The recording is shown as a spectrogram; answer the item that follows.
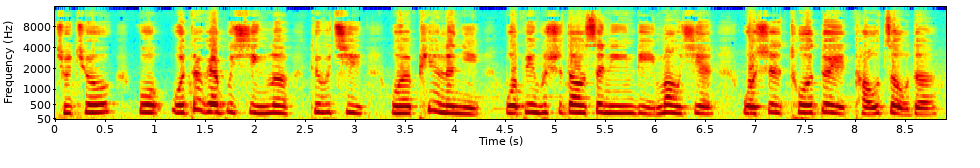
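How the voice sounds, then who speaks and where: Woman doing a frail little grey butterfly, high childlike voice, breathless, storybook. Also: fairly even intonation, measured pace, few pauses. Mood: weak, pleading. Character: small sickly female-voiced grey butterfly. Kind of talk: storybook character voice.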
